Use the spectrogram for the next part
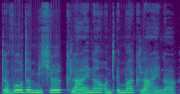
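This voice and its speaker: A woman narrating a fairy tale audiobook in a measured, deliberate way. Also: mid-range voice, expressive, a little mellow, dry recording. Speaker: audiobook reader. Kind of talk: storybook narration.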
